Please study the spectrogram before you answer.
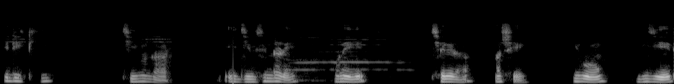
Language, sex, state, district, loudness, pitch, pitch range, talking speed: Bengali, male, West Bengal, Dakshin Dinajpur, -30 LUFS, 130 Hz, 115-150 Hz, 115 wpm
